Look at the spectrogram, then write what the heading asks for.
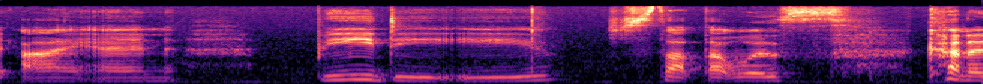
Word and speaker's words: INBDE: I've been saying INDBE, but it's actually INBDE.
